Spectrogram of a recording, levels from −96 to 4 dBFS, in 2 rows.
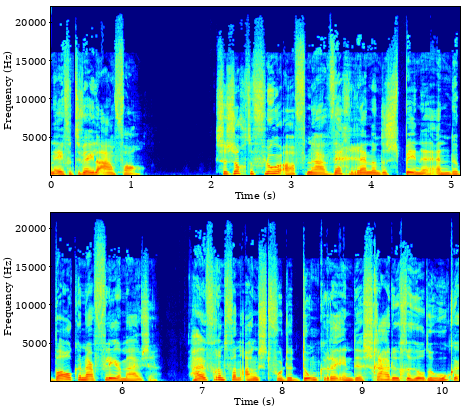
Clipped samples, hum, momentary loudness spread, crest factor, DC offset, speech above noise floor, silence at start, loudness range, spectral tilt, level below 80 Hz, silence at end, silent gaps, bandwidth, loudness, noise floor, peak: under 0.1%; none; 5 LU; 16 dB; under 0.1%; 60 dB; 0 s; 2 LU; -5 dB/octave; -64 dBFS; 0 s; none; over 20 kHz; -18 LUFS; -78 dBFS; -4 dBFS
